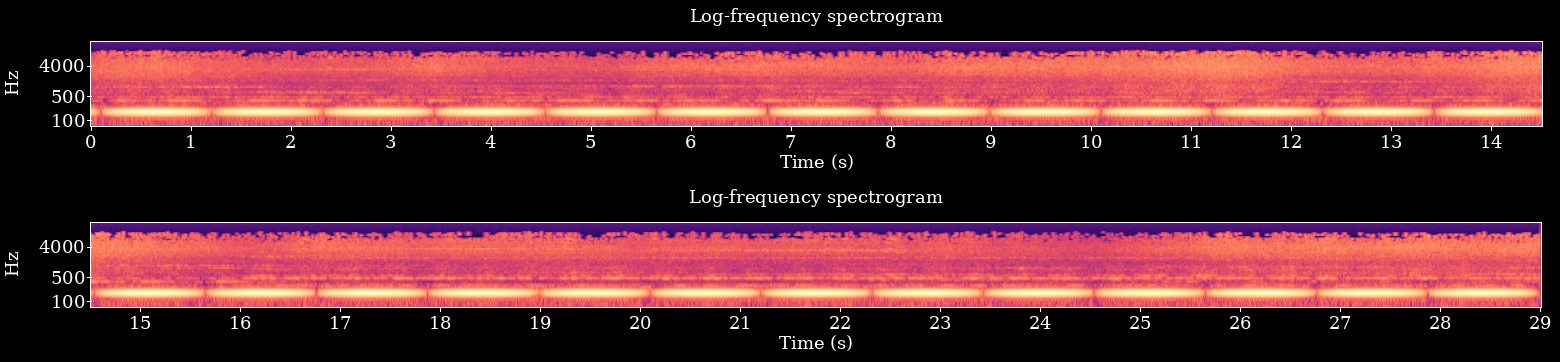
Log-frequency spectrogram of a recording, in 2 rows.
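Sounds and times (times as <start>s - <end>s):
faint higher tones: 0.0s - 29.0s
low pure hum of binaural beats: 0.0s - 29.0s
soft airy washes: 0.0s - 29.0s.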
